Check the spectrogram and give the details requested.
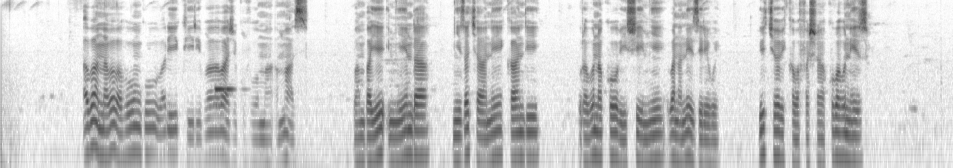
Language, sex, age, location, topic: Kinyarwanda, female, 36-49, Huye, health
